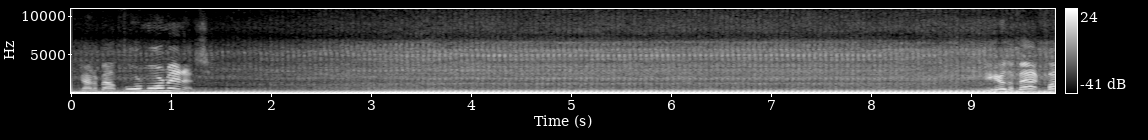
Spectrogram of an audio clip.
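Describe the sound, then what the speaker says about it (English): A Chevy 350 V8 in a '48 Chevy truck on an S10 frame runs steadily during break-in with burned spark plug wires, a loud continuous engine drone with occasional backfires, with speech at the start and end. "You hear the backfiring? That's because those spark plug wires are burned up."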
